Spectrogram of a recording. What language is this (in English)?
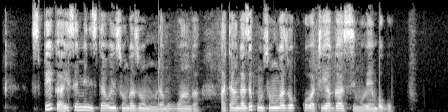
Ganda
